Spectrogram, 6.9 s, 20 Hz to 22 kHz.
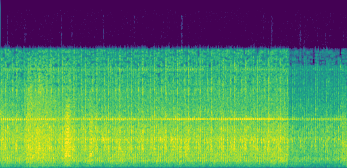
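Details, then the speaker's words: Truck six-cylinder 24-valve diesel at idle, pipe opened at the engine to check: light, steady tick about two per second over a hissy top end with a chuck-chuck sound; mechanic suspects tappets or injectors; unconfirmed. "यहां से आवाज वाजे चुक चुक की सुनाई दे रही है इस आवाज को चेक करने के लिए हमने यह पैप खोल रखा है"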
